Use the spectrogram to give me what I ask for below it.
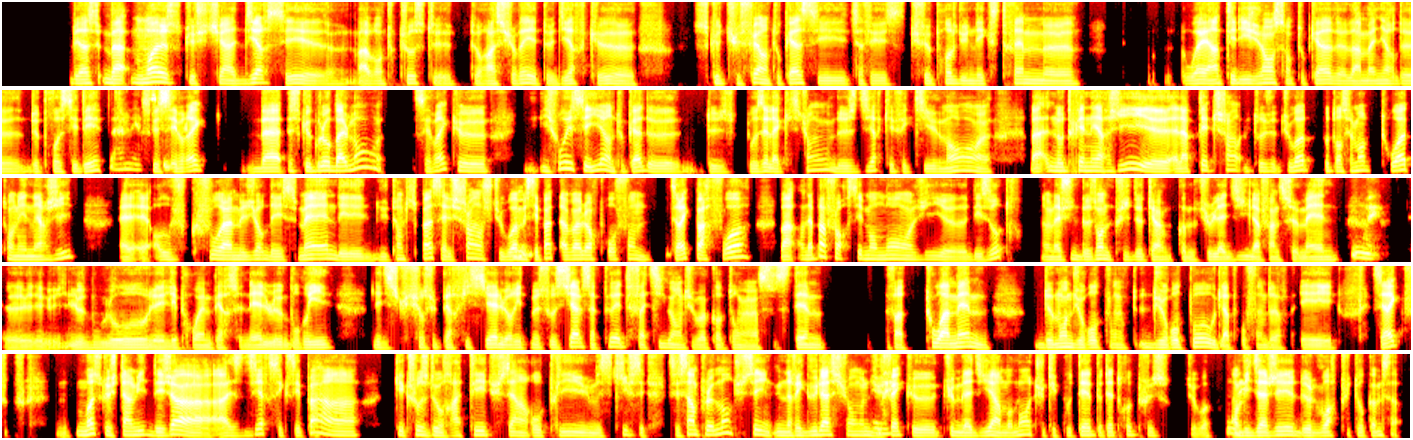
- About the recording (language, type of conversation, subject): French, advice, Pourquoi est-ce que je n’ai plus envie d’aller en soirée ces derniers temps ?
- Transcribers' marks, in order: other background noise; sad: "Ah, merci"; "repos" said as "repon"; tapping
